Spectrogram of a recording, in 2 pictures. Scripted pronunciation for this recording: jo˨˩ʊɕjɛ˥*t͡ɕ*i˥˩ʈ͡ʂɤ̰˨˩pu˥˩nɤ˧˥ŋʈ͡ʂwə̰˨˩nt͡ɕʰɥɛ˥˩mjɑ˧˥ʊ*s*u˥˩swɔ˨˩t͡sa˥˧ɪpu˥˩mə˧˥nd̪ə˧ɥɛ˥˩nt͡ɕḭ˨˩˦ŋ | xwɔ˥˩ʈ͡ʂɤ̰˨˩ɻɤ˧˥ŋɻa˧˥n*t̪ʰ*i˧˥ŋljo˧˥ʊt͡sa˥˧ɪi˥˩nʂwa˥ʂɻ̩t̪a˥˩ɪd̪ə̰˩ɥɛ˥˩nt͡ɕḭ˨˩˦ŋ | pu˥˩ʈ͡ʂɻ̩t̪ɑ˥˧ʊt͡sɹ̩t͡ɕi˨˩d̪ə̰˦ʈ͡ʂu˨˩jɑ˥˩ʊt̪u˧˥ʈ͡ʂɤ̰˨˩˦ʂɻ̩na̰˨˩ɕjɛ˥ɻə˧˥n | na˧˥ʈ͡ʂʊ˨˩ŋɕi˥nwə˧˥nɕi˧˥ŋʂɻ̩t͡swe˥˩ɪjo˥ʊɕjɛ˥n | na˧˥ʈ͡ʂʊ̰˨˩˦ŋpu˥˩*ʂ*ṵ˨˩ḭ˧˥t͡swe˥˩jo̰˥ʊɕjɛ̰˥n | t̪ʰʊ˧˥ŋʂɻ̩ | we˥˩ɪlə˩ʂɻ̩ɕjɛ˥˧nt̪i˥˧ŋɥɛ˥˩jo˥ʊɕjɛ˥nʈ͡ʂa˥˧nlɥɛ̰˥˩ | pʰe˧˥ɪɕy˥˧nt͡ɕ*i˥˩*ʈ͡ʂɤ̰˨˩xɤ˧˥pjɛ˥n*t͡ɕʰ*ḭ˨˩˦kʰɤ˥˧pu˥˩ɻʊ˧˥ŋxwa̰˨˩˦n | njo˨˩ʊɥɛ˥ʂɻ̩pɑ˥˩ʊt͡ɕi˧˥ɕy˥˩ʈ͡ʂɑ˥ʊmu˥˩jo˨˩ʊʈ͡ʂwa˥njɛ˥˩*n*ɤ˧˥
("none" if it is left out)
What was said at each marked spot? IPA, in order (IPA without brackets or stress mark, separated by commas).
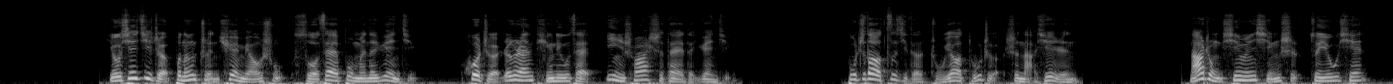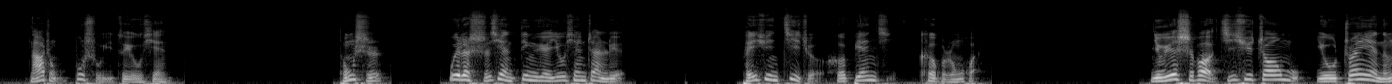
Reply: t͡ɕ, ʂ, t̪ʰ, ʂ, i˥˩, t͡ɕ, n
